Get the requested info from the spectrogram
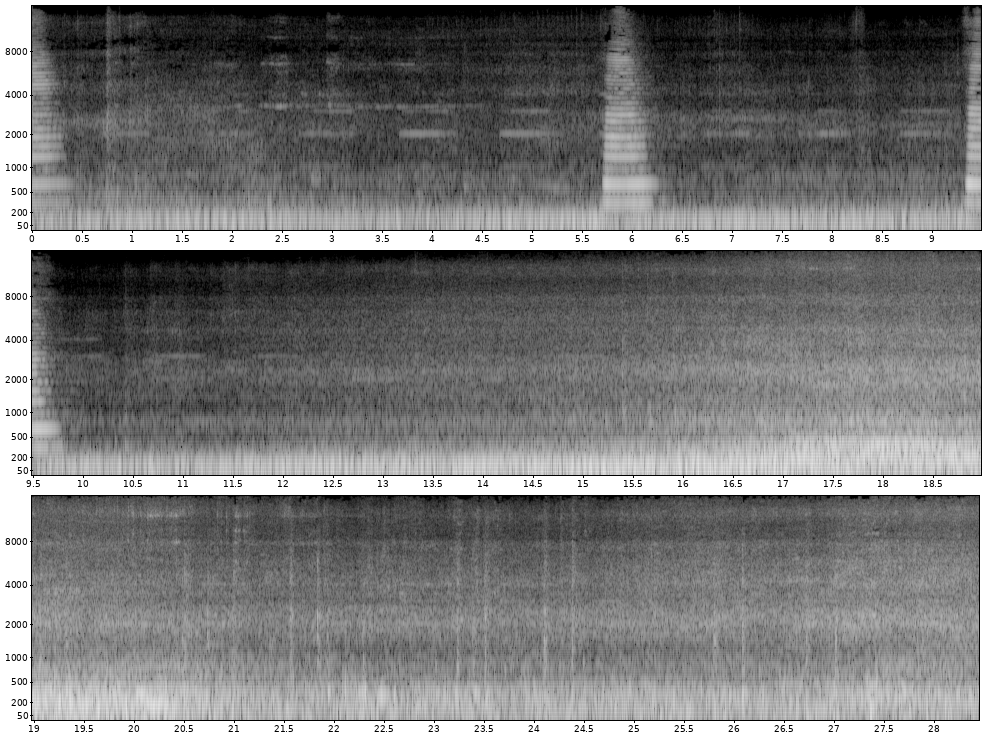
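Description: Diesel-hauled passenger train giving two short horn blasts, then approaching and passing over a level crossing. The locomotive's engine rumble builds and peaks about two-thirds of the way in, then gives way to the carriages' wheels clacking steadily over the rails.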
